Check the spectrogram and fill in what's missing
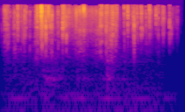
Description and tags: Meat being cut up with a knife.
